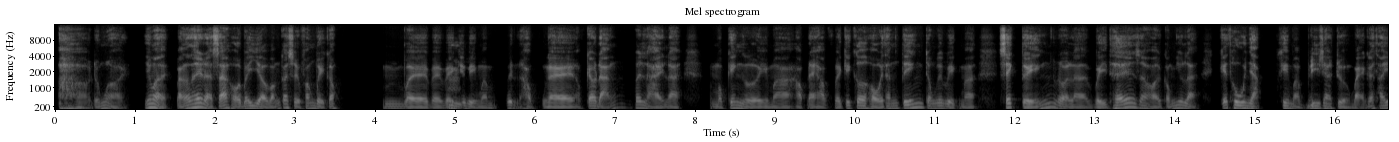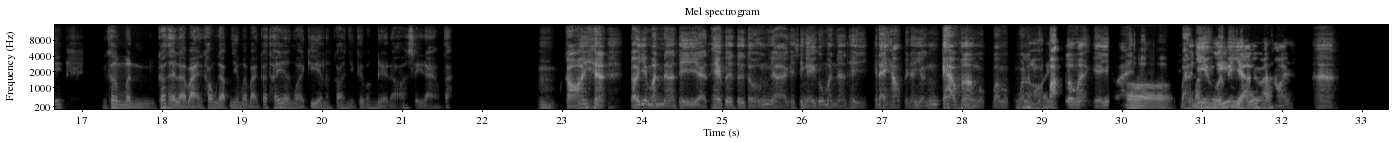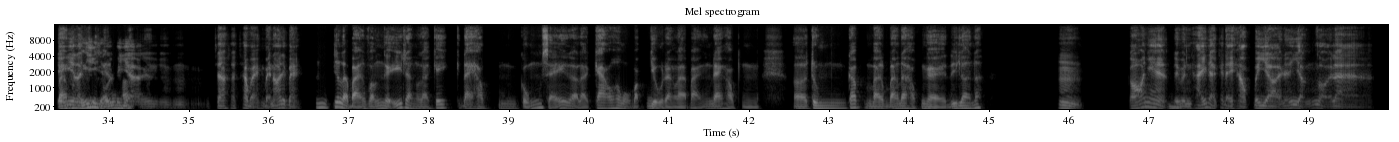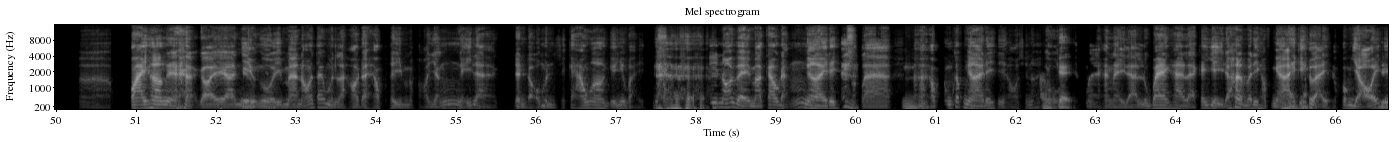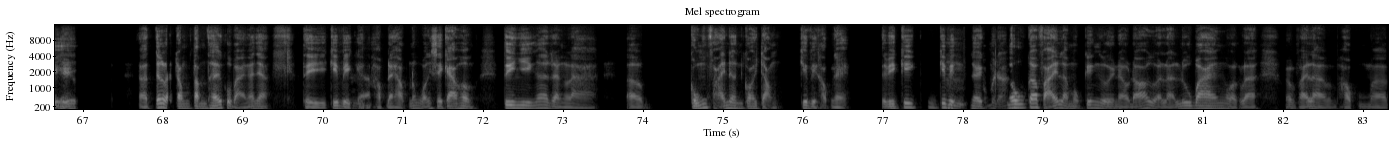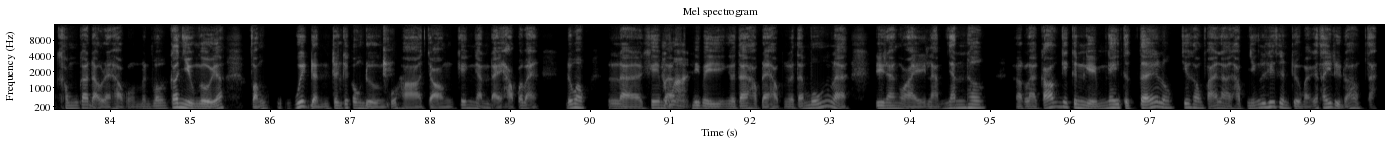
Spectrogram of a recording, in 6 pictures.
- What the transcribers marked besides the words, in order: tapping; other background noise; laughing while speaking: "nha"; laughing while speaking: "nè"; laugh; sniff; laughing while speaking: "đó rồi mới đi học nghề kiểu vậy"; laugh; other noise
- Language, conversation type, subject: Vietnamese, podcast, Học nghề có nên được coi trọng như học đại học không?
